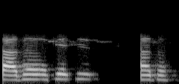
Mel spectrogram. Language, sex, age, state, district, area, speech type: Kannada, female, 30-45, Karnataka, Udupi, rural, conversation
